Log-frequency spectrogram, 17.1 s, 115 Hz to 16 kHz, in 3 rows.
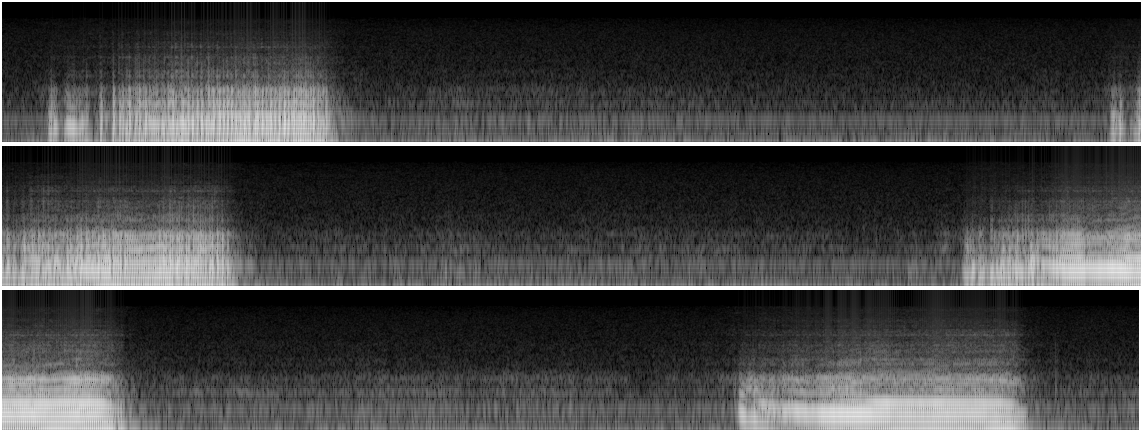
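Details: Four loud, rumbling snores at regular intervals, about 13 a minute, each on an inhalation, with quiet room hum between, recorded during sleep with the SnoreLab smartphone app: snoring.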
